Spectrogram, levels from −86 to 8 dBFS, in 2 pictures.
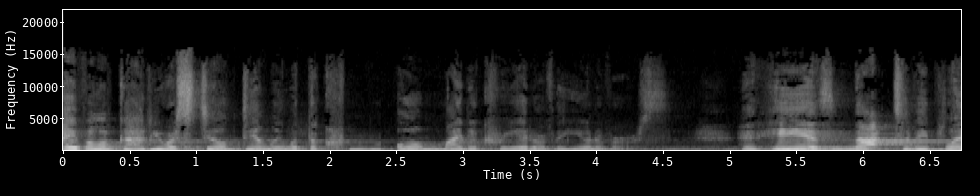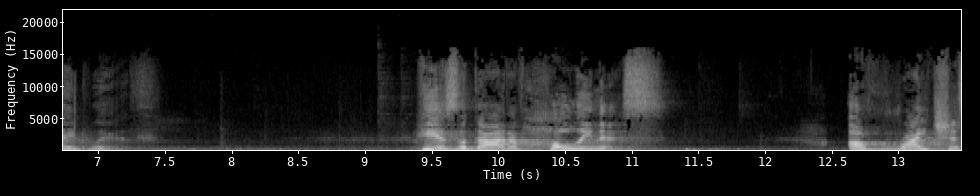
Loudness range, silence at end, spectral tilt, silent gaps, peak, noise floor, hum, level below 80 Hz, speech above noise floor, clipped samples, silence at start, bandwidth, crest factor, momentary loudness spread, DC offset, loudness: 9 LU; 0 s; -4 dB/octave; none; -6 dBFS; -55 dBFS; none; -58 dBFS; 31 dB; under 0.1%; 0 s; 16.5 kHz; 18 dB; 15 LU; under 0.1%; -24 LUFS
